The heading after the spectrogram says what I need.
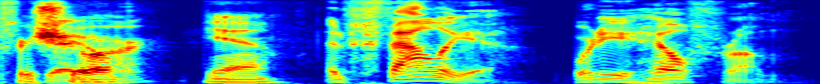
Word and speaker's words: Failla: And Failla, where do you hail from? What's the etymology? I'd technically be Sicilian. Hmm. And you pronounce it the way every anchor on Fox News pronounces it. Yeah. It's Failla.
